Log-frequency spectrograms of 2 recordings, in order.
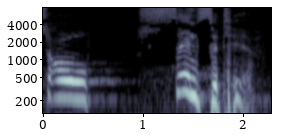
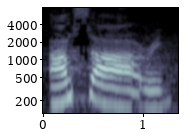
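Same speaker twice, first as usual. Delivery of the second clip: slow, drawn-out I'm sorry; slow practice apology; 4 semitones lower, slower than usual. Shown as a demonstration. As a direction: say I'm sorry slowly with the crowd. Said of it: "Everybody say it with me".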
